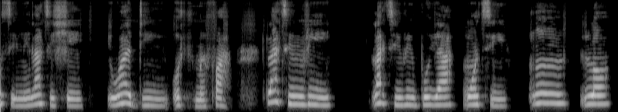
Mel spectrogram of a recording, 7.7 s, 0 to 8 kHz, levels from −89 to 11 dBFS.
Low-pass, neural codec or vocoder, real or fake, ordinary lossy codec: none; none; real; none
